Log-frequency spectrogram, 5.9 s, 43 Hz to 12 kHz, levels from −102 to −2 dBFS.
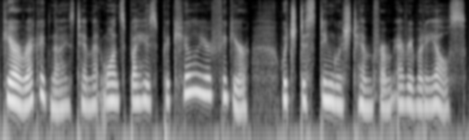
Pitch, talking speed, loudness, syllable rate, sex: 195 Hz, 155 wpm, -22 LUFS, 5.8 syllables/s, female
